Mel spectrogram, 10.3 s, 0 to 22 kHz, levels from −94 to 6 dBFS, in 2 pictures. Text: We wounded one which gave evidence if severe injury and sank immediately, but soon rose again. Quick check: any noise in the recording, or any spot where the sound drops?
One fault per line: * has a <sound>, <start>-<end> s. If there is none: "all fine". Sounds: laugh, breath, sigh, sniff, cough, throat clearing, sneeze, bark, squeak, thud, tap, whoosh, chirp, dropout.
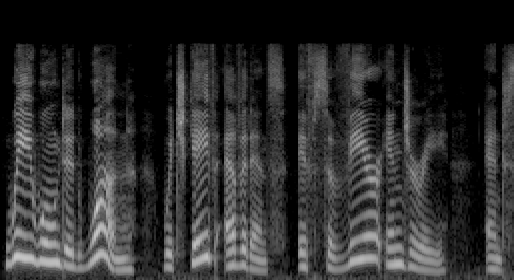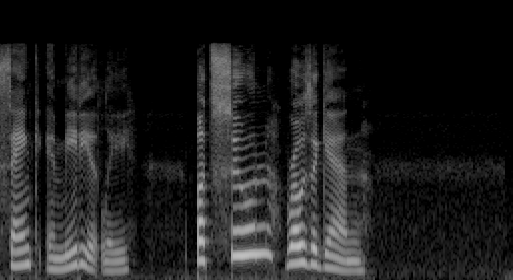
all fine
